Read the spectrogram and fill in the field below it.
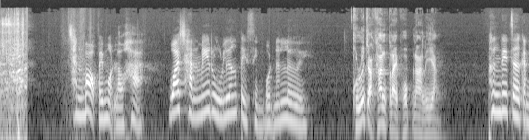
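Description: A young woman speaks calmly and clearly up close.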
